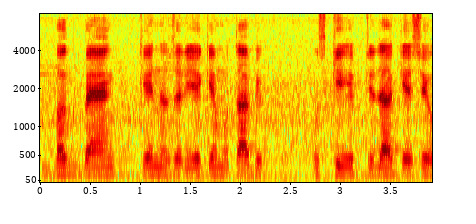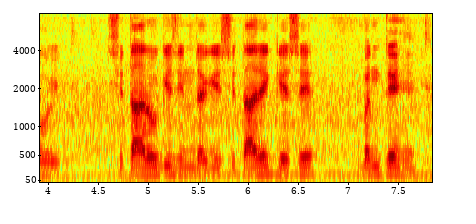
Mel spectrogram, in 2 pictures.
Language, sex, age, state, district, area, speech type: Urdu, male, 18-30, Delhi, Central Delhi, urban, spontaneous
